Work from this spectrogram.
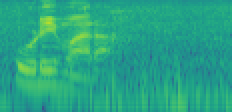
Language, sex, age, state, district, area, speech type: Marathi, male, 18-30, Maharashtra, Mumbai Suburban, urban, read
